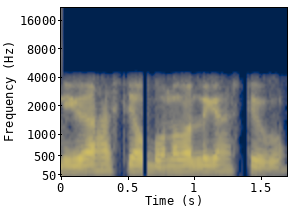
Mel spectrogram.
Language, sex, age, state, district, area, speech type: Assamese, male, 18-30, Assam, Darrang, rural, conversation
